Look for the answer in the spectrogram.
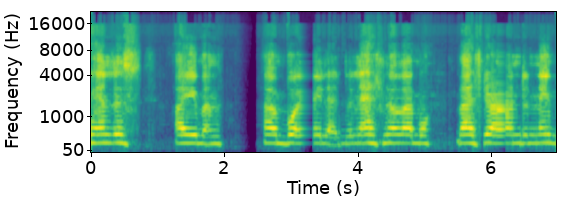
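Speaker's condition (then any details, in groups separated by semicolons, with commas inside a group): Cerebral palsy; uses voice dictation software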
